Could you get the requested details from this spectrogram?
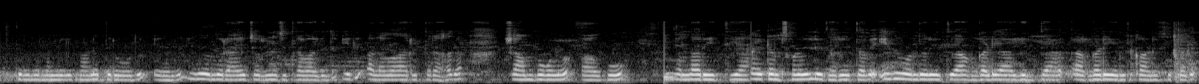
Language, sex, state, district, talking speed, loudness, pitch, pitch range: Kannada, male, Karnataka, Raichur, 140 wpm, -15 LUFS, 220 Hz, 215-230 Hz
